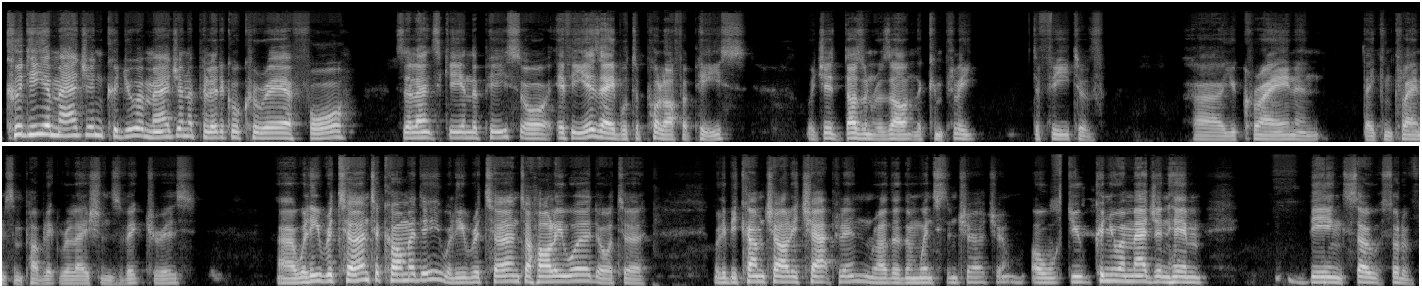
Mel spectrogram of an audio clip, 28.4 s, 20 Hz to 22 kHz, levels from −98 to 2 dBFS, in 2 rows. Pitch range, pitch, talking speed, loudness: 115-160 Hz, 140 Hz, 160 wpm, -21 LUFS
